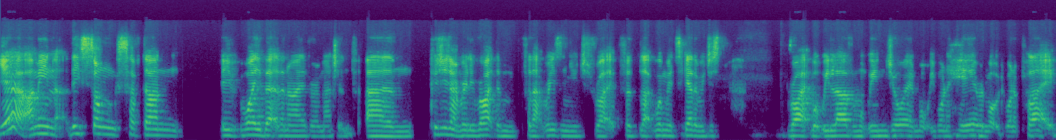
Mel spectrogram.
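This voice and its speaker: A somewhat breathy man's voice with an Essex accent, fairly high in pitch, fairly quick in pace, and fairly even in intonation. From Essex, England. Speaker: rock band frontman. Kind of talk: casual interview. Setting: video call. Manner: halting, many fillers.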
